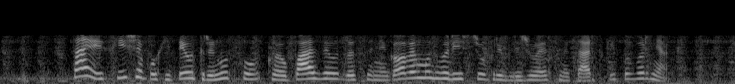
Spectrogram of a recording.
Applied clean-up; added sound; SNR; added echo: none; Train; 15 dB; none.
